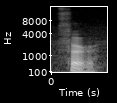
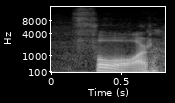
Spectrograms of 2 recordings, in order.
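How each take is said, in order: First: The word has a short, reduced 'ur' vowel. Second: The word has a full, long 'or' vowel. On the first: The speaker calls it right. "say it more like the word fur, but say it fast" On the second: The speaker calls it wrong. "Don't say oh, for"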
